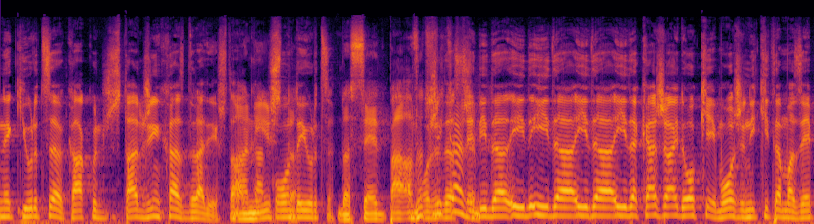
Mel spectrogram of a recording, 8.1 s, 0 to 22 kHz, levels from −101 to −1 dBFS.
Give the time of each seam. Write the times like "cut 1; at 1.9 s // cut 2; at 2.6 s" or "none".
cut 1; at 5.9 s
